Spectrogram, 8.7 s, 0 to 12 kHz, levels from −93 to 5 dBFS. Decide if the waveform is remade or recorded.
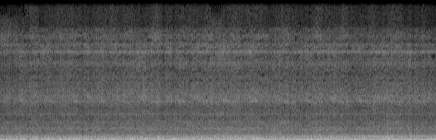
remade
